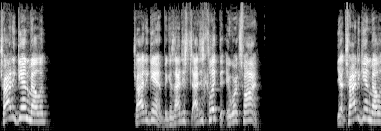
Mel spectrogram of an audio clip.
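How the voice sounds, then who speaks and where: A man projects a raised voice at an extremely high pitch, with a bright, sharp tone and lively intonation. He leaves long, frequent pauses. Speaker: gaming livestreamer. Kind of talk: casual live gameplay stream chat.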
